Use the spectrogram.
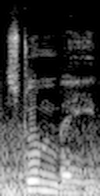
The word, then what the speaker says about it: Strumpi: I mean, Strumbi near Polemi, for instance, is actually spelled Strumpi, but the P is pronounced B.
